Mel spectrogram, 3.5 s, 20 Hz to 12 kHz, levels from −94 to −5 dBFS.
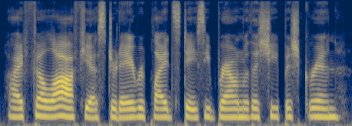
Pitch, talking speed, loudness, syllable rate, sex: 190 Hz, 190 wpm, -19 LUFS, 4.9 syllables/s, female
